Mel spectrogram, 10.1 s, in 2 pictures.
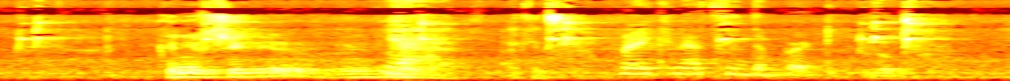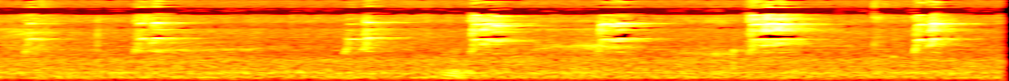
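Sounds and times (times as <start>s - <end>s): pet bird chirping: 0.0s - 0.5s, 2.0s - 6.2s, 6.8s - 10.0s.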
